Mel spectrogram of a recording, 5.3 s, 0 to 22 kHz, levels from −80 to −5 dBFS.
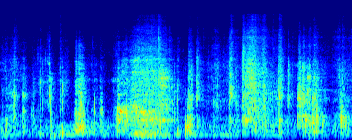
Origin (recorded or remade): recorded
